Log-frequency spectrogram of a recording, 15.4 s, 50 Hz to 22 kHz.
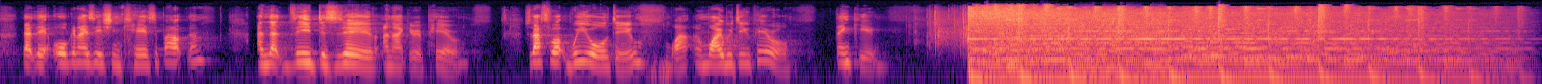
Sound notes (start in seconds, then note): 9.1 audience applauding; 9.6 upbeat music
